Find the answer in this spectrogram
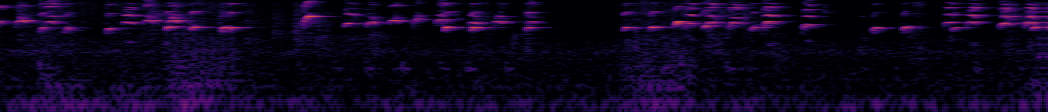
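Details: Goldfinch singing in quick bright chirps and twitters, with a brief pause partway, over faint low hum.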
